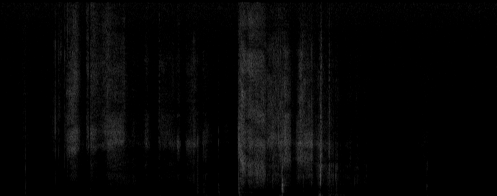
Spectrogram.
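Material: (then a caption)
Glossy paper. Fingertips and nails rub and slide across the glossy photo pages of a large hardcover book. Quiet, bright swishing strokes and small dry ticks come in irregular bursts, with a louder run of rubs in the middle before it fades back to soft scratches.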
